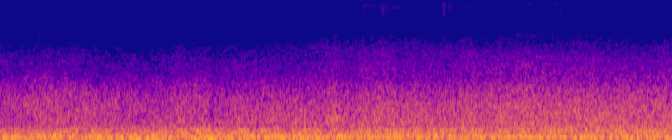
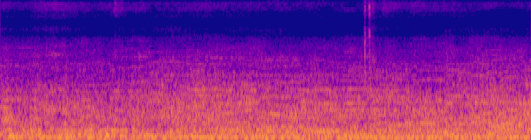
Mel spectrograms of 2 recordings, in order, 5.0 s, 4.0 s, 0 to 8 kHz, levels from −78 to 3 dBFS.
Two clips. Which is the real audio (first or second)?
first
